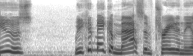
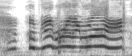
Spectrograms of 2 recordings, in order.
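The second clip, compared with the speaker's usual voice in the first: mock anguished wail; 4 dB louder than usual. Real, not acted. Team slumping.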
